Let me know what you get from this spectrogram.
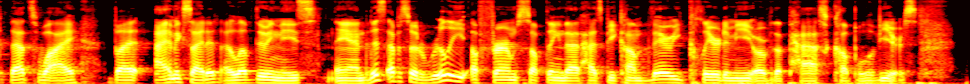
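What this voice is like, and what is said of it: Slightly congested voice from a cold. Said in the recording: “I have a little bit of a cold, so if I sound weird”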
